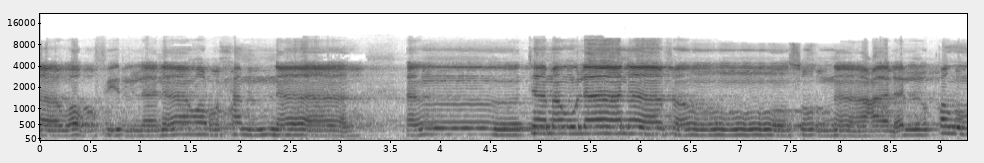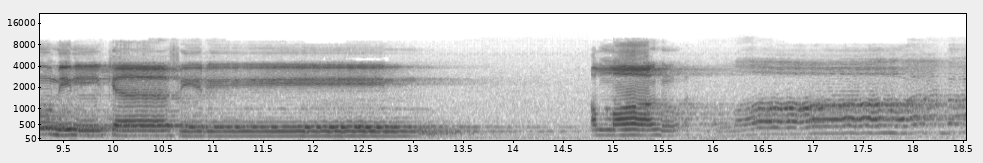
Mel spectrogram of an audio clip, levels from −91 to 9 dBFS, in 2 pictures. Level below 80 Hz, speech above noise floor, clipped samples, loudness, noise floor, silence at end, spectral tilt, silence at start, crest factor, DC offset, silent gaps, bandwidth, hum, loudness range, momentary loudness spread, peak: -60 dBFS; 31 dB; under 0.1%; -18 LUFS; -50 dBFS; 0 s; -3 dB/octave; 0 s; 16 dB; under 0.1%; none; 11 kHz; none; 8 LU; 15 LU; -6 dBFS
